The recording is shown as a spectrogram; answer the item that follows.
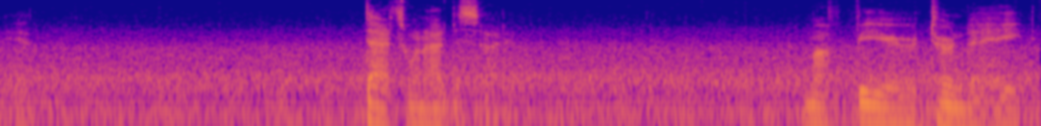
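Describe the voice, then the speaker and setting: Man playing a deep, grim vampire hunter. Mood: bitter, brooding. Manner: solemn, brooding, deliberate. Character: grim, vengeful male vampire hunter guild recruiter. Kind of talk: ASMR roleplay, dramatic monologue. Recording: loud ambient noise behind voice.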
